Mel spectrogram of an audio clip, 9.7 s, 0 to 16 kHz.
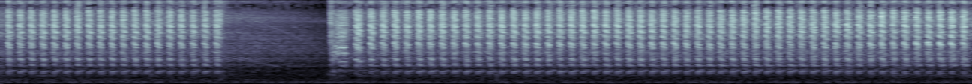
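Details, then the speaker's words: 2000 Honda Accord at an auction yard, jump pack hooked up: rhythmic starter cranking at about three turns a second that pauses and resumes, with no firing. Cranks but won't start; no fuel suspected, though it reportedly just ran. "Doesn't sound like she's firing at all. Said he just had it running. Doesn't sound like she's getting any fuel."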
